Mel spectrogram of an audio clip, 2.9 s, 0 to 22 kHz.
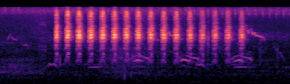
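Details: Brown shrike recorded on 7 August 2011, giving a harsh, rasping chatter of about sixteen evenly spaced notes, roughly eight per second, lasting two seconds against quiet background hiss, with faint thin chirps from other birds.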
